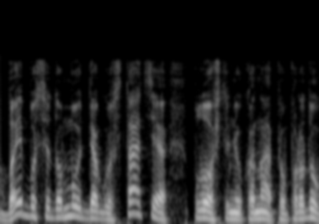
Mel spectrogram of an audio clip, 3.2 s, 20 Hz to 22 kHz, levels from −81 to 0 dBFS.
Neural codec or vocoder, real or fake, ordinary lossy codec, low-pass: none; real; Opus, 64 kbps; 7.2 kHz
